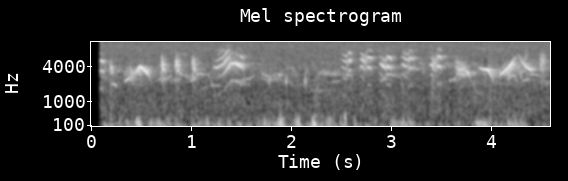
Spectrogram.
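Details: Icterine warbler (Hippolais icterina) in Dyngelandsdalen, Bergen, in June 2020, gives a quick, varied run of high chattering, squeaky and slurred notes over a heavy low rumble of wind or distant traffic.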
